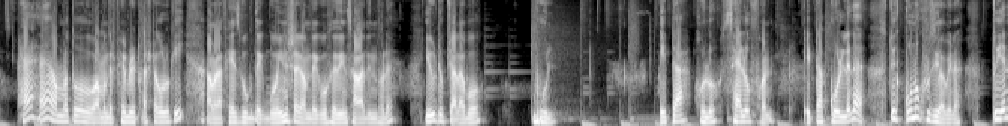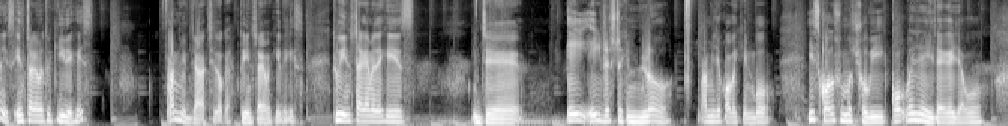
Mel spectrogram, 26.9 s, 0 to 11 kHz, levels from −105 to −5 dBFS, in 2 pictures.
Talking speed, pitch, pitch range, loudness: 145 wpm, 130 Hz, 120-155 Hz, -13 LUFS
